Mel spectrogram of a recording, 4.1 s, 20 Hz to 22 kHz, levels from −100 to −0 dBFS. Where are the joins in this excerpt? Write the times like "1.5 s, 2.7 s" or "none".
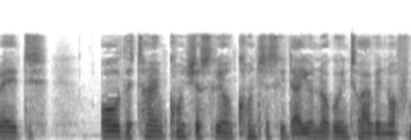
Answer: none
